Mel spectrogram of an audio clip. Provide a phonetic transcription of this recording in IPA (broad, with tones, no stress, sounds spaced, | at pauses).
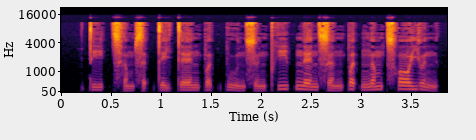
t̪ iː˧ t̚ t͡sʰ ɐ˨ m s ɐ˧ t̚ t̪ e˧ j t̪ ɛː˧ n p ɐ˨˥ k̚ p uː˨˩ n s ɵ˨ n pʰ iː˥ p̚ n̪ ɛː˧ n s ɐ˨˥ n p ɐ˧ t̚ ŋ ɐ˥ m t͡sʰ ɔː˥ j ɵ˨˩ n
